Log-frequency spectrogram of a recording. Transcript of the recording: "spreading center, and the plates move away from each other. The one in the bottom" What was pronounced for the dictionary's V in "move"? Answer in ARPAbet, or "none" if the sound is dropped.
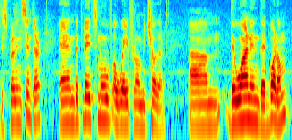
V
